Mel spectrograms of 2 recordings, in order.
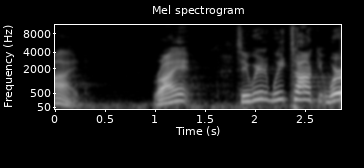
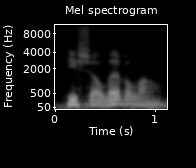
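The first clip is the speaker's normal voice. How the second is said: softer, lower sorrowful reading; sad; 7 semitones lower, 8 dB quieter than usual. Real, not acted. Preacher reading the leper's fate, soft and sorrowful. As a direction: let the grief settle on alone. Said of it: "the saddest words".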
